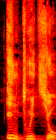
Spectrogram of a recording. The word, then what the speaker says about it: intuitio: Alors, donc, vous connaissez la prononciation restituée, n'est-ce pas, de intuitio, qui est intuitio, en fait.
